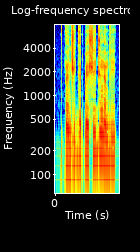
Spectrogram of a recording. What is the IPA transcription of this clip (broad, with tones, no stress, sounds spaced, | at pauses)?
t ɛ̃˨ d͡ʒ i˨˦ ɡ ɛ˧ k͡p e˧ ʃ i˦ d͡ʒ ũ˦˨ ɾ ɛ̃˧ b i˧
